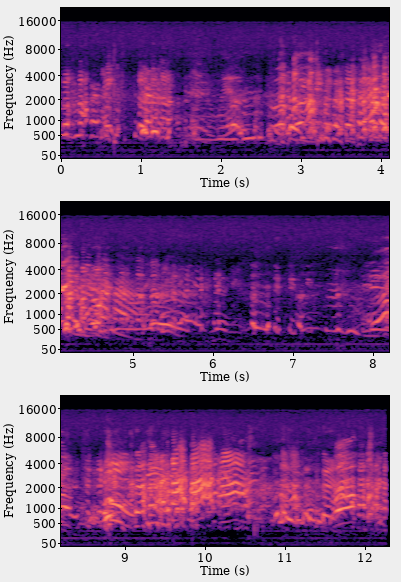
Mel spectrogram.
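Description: A group of children's voices, many at once, calling out and chattering over one another, swelling around four seconds in and again from about nine seconds.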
